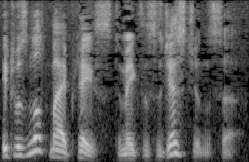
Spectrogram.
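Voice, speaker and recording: A man voicing a deferential, unflappable English valet in a storybook, speaking in formal, ornate, measured phrases. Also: on the low side, wildly swooping pitch, creaky, warm tone, slightly rough, dry recording, pitched above the performer's own voice, exaggerated voice. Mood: suave. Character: dignified English gentleman's valet, deferential, unflappable, dryly clever.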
